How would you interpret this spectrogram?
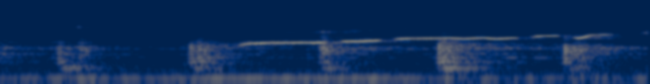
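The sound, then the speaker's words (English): A single rising whistled tone, coming out of a door, slides steadily upward, accompanied by soft rhythmic thumps like footsteps and a low steady hum underneath; no voices. “What's your whistling?”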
